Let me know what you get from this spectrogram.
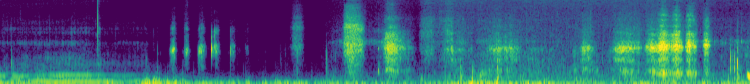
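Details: Lara, a Saint Bernard dog, snoring while asleep: a low steady hum at first, then rasping, wheezy breaths in short bursts that grow denser and louder toward the end.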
